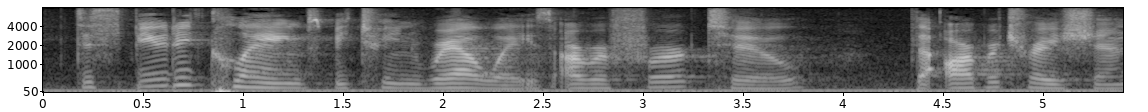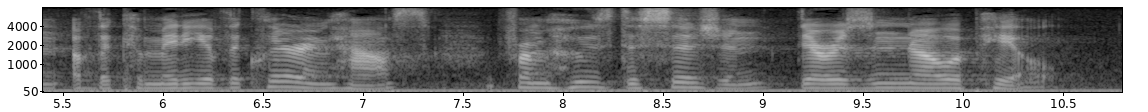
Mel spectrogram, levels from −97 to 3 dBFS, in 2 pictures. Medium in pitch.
Yes: medium, 155 Hz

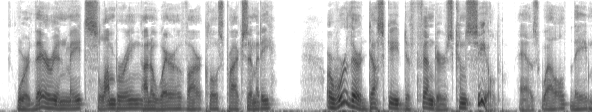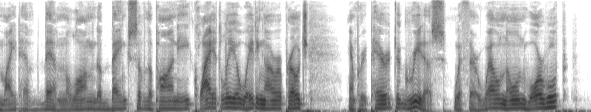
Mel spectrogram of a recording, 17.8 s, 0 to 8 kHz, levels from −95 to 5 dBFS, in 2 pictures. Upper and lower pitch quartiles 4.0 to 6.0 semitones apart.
Yes: average, 4.3 semitones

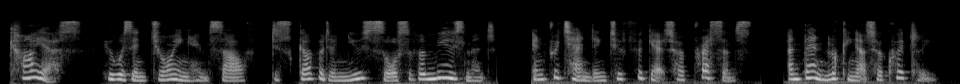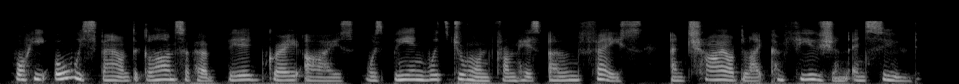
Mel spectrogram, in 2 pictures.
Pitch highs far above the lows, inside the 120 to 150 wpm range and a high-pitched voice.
No: average, 5.0 semitones; average, 145 wpm; high, 210 Hz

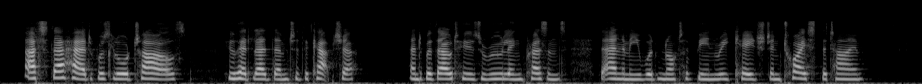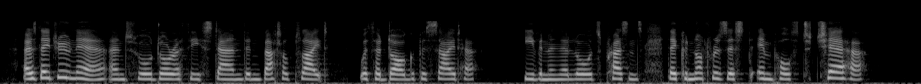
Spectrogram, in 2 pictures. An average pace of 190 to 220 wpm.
Yes: average, 195 wpm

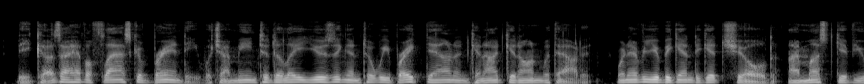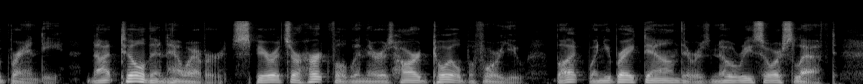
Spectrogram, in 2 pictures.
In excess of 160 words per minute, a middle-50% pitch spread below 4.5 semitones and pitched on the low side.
Yes: average, 200 wpm; average, 3.3 semitones; very low, 95 Hz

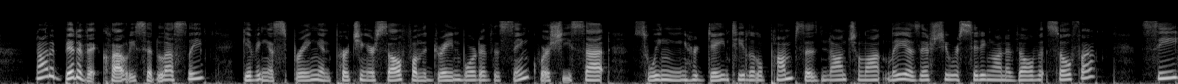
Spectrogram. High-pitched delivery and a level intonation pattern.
Yes: high, 205 Hz; narrow, 2.2 semitones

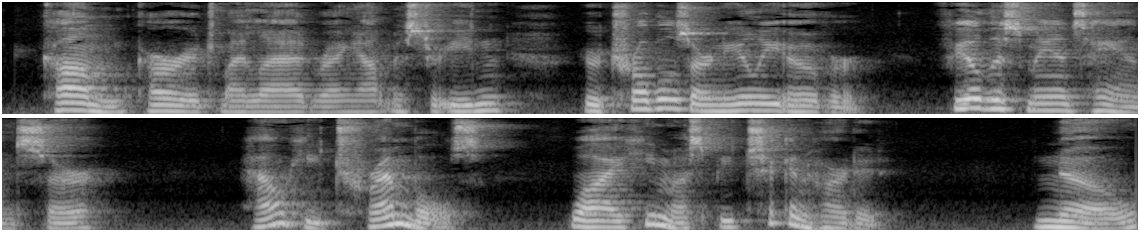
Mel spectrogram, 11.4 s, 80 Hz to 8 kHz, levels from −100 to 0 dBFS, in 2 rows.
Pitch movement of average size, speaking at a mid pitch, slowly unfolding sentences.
No: average, 4.2 semitones; medium, 165 Hz; average, 150 wpm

